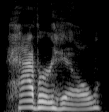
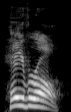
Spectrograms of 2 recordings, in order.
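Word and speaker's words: Haverhill: Now, a common mistake might be if people say Havill. Oh, let's go to Havill. No, it's Haverall.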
